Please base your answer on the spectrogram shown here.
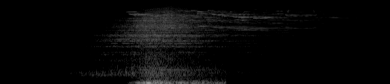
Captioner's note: chimes tinkling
